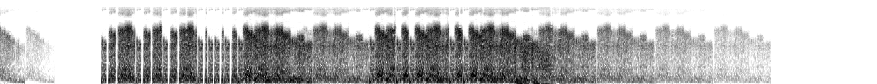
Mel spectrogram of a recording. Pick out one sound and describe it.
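Loud explosions boom and rumble in a rapid series, then fade away.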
